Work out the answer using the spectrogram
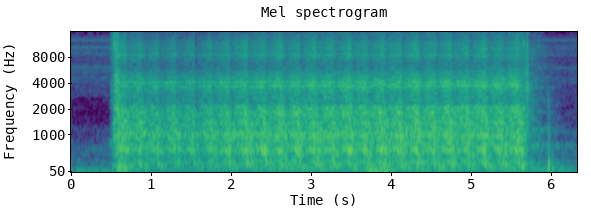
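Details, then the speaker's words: Very old long-sitting diesel truck after glow plugs cycled and lighter gas fed in: steady fast starter cranking about two compression beats a second for five seconds, never catches, smoke seen; cause unconfirmed. "I'm not sure that's working."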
